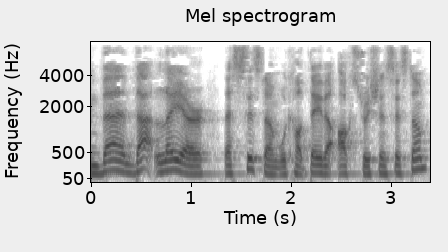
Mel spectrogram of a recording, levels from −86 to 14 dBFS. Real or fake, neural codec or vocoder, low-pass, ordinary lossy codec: real; none; 7.2 kHz; MP3, 32 kbps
